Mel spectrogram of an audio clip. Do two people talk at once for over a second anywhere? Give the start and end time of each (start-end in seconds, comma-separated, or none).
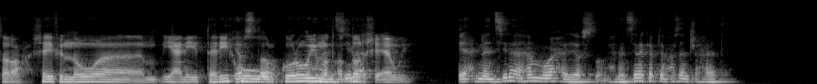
2.3-3.8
